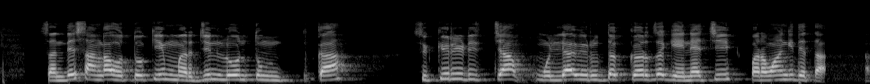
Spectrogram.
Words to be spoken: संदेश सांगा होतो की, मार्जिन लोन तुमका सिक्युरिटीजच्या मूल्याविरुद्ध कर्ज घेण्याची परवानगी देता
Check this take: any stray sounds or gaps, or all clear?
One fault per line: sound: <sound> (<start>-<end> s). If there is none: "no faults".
no faults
